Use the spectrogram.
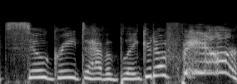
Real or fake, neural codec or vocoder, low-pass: fake; codec, 16 kHz, 4.8 kbps, FACodec; 7.2 kHz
